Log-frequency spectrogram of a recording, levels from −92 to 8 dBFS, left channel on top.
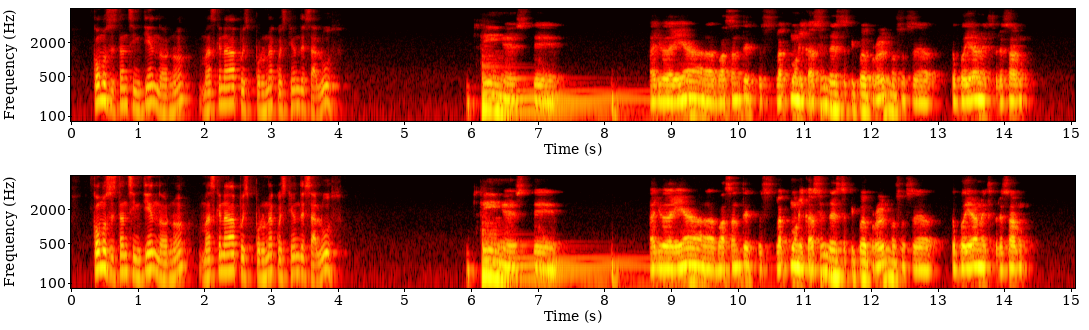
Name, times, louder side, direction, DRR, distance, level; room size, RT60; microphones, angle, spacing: voice 1, 0.3-4.0, right 3 dB, 85° right, 0.8 m, -27 dB
voice 2, 6.1-7.3 8.7-12.9 13.2-14.3, right 1 dB, 65° right, 1.4 m, -22 dB
sound 1, 6.2-10.9, equal, 10° right, 1.4 m, -33 dB
10.5 x 9.8 x 4.8 m
head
